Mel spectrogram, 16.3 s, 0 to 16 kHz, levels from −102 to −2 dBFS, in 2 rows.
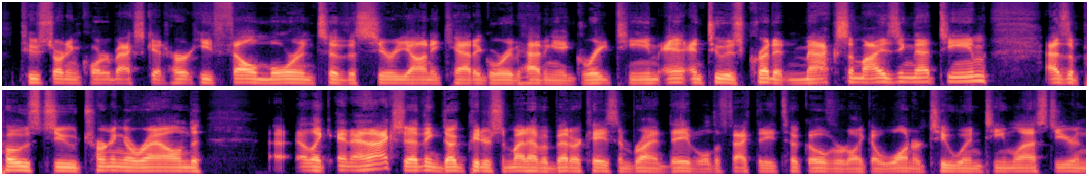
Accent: American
